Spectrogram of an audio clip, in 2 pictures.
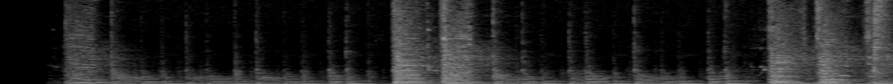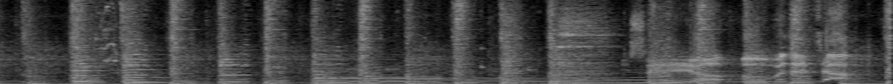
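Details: Plucked double bass and cello music with steady swing rhythm, no animal sounds heard.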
